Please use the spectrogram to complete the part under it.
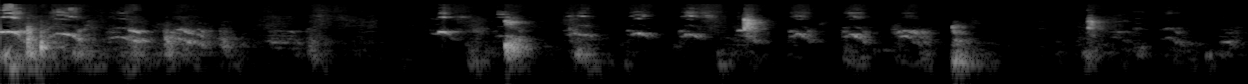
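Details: Cavalier King Charles Spaniel puppies, four weeks old, in a pen indoors; a cluster of scrabbling and squeals opens, then scattered thin, high whimpers and short squeaks follow irregularly.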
